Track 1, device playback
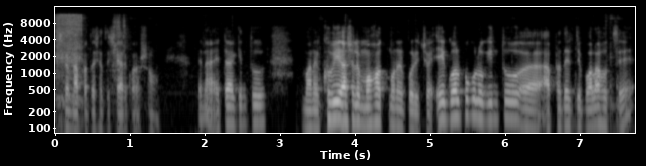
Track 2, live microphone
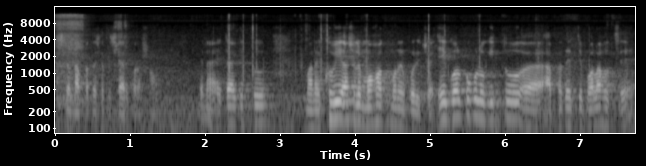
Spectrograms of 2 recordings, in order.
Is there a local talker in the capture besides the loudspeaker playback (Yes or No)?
No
